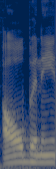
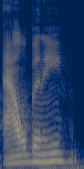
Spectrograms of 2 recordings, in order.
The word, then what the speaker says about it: Albany: game against Albany which I learned I've been mispronouncing apparently it's it's Albany not not Albany which is I believe what I said when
